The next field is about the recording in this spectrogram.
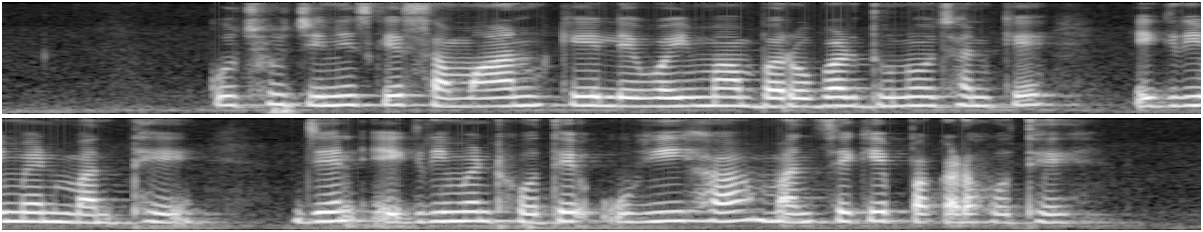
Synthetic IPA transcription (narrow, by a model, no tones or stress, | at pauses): kʊt͡ʃʰud͡ʒɪnɪskesamaːnkeleːʋəimãbəɾoːbəɾd̪unod͡ʒʱənke | eɡɾimẽɳʈbɐ̃nt̪ʰe | d͡ʒɪnḛːɡɾimẽɳʈɦoːt̪eʔʊɦiɦamɐnsekepɐkəɽɦoːt̪eː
